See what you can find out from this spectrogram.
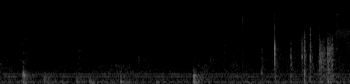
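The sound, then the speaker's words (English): Words written by hand with a pen: faint scratching strokes and light taps in an irregular rhythm, with short bursts of quicker scribbling toward the end. “So at the top, I'm going to write fulfillment, and down here, I'm going to write the opposite of that”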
